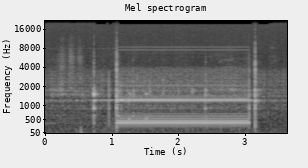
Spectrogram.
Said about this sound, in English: So let me give this number a shot here and see what happens. Wait a minute. Maybe you can pick up on the number I'm dialing by counting the digits here. Okay, here we go.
